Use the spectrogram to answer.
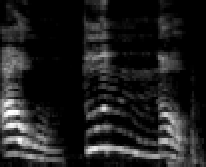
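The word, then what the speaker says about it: autunno: اوتونو، خلي بالكم من نطقه، اوتونو اوتونو اللي هو الخريف.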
